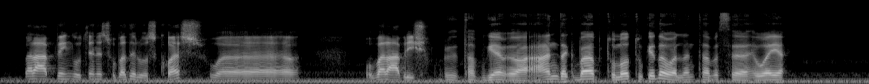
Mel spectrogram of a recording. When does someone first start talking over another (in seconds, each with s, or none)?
none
